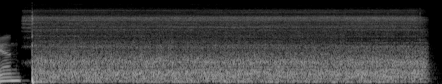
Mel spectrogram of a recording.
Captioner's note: torch hissing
